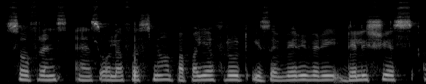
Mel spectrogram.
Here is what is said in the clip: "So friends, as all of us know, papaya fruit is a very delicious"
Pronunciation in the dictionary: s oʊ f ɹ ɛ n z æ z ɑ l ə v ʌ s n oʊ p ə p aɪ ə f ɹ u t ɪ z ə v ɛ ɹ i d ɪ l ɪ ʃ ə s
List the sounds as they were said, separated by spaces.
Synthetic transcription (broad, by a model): s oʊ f ɹ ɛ n s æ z ɑ l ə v ʌ s n oʊ p ə p aɪ ə f ɹ u t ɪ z ə v ɛ ɹ i d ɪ l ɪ ʃ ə s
